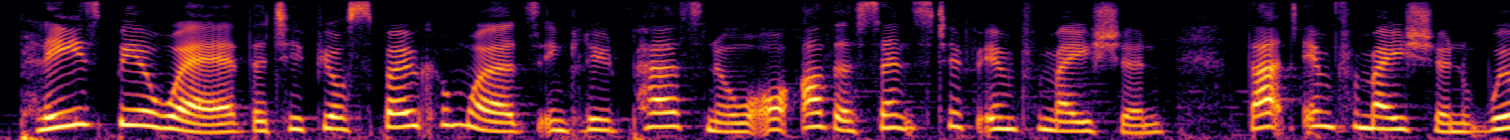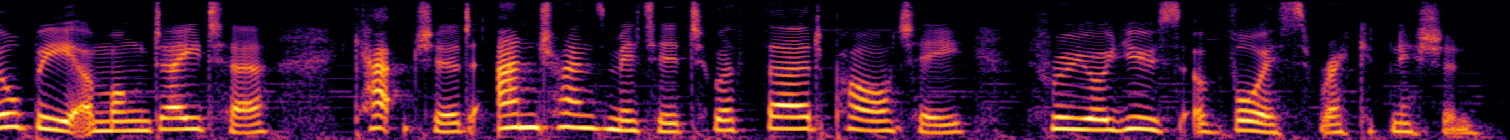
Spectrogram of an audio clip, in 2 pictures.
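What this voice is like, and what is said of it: Formal BBC-style reading voice. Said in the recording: “in your best formal voice, in your BBC voice,”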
